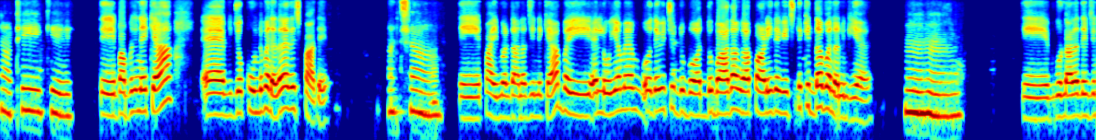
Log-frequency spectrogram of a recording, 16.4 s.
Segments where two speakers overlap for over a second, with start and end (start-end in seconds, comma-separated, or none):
none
